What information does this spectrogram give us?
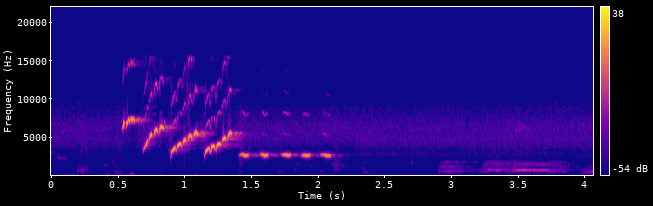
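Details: Brown-chested jungle flycatcher singing to find a rival. Rapid downward-sweeping whistles give way to five evenly spaced short notes at a lower pitch. Faint, low drawn-out tones follow, with a steady high hiss throughout.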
